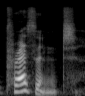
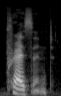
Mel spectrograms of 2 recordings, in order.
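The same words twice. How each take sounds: First: The stress is on the first syllable. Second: The stress is on the second syllable. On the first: It means the time going on now. "with the stress on the first syllable" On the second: It means to offer something to somebody. "the stress is on the second syllable"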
